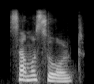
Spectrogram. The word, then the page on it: somersault: Indian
